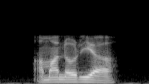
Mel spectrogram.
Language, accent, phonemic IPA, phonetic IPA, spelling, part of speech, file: Armenian, Eastern Armenian, /ɑmɑnoˈɾjɑ/, [ɑmɑnoɾjɑ́], ամանորյա, adjective, Hy-ամանորյա.ogg
- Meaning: New Year, New Year's, new-year (attributively)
